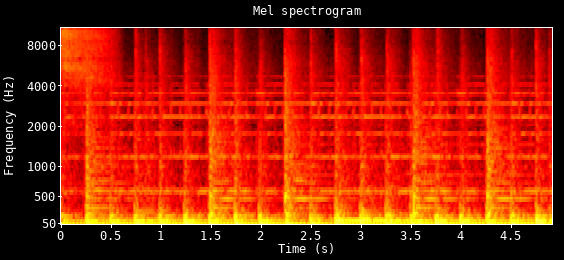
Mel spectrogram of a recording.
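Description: A loud, steady full-band rock track with a driving beat: regular drum hits, sustained guitar chords and a bass line throughout, with no talking over it.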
